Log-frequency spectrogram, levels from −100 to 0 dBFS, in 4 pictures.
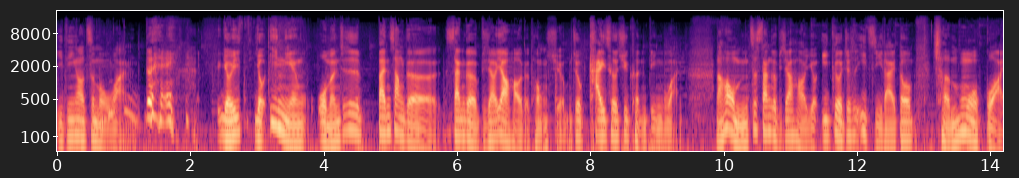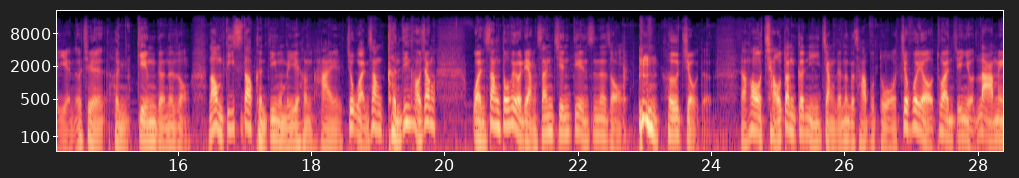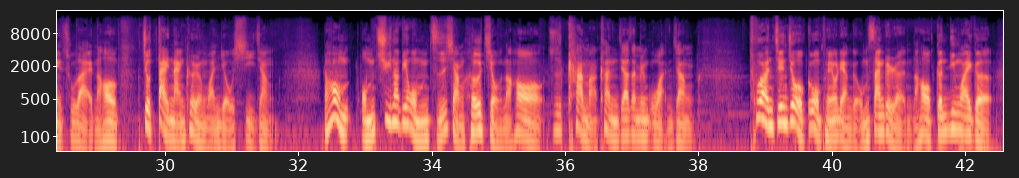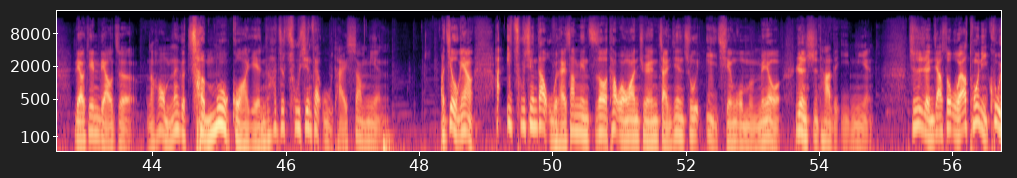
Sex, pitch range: male, 85-130 Hz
